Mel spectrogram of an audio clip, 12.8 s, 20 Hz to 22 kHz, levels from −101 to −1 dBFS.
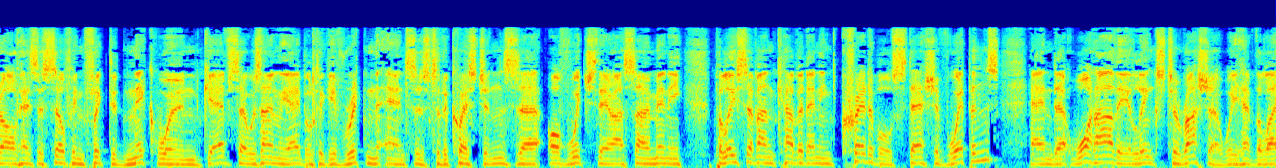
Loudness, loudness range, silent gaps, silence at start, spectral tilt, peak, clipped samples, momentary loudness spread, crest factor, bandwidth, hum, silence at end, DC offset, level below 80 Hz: -19 LUFS; 1 LU; none; 0 s; -2 dB/octave; -4 dBFS; under 0.1%; 5 LU; 16 dB; 11.5 kHz; none; 0 s; under 0.1%; -46 dBFS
